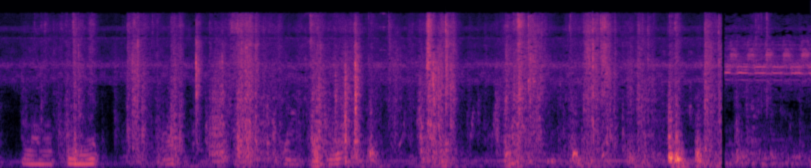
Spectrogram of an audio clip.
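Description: Bare feet thump on a bamboo floor.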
